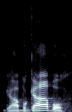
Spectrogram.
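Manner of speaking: loud mock turkey gobble. Co-host greets host with a loud turkey gobble.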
